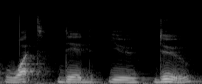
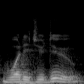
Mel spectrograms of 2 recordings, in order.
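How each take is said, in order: First: "What did you do" slow, every word separate; pronounced as written. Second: "What did you do" blended into one quick connected chunk; common-speech pronunciation. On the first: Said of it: "which is how it's written". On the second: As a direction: run "What did you do" together, words reduced and linked. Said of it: "which is pronounced". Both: Shown as a demonstration.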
